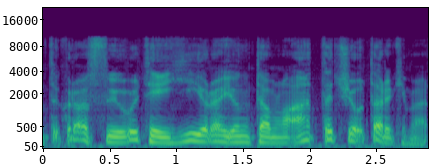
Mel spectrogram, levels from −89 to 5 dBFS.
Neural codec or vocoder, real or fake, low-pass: autoencoder, 22.05 kHz, a latent of 192 numbers a frame, VITS, trained on many speakers; fake; 9.9 kHz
